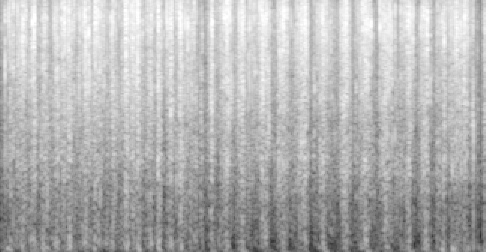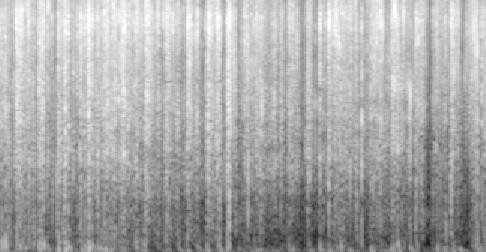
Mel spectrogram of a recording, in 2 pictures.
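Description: Fingertips tap and scratch on a microphone's foam cover.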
